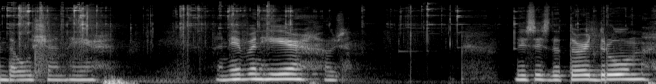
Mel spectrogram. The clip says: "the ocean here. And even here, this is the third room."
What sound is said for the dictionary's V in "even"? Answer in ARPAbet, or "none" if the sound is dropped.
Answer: V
